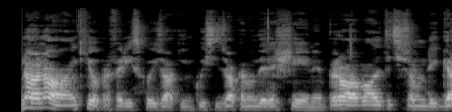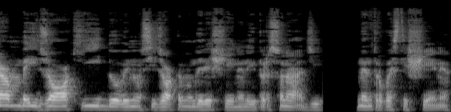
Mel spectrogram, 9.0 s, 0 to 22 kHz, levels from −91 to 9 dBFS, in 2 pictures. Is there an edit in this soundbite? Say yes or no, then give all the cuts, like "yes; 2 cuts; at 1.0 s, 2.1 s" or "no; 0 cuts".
no; 0 cuts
